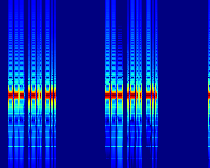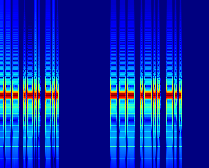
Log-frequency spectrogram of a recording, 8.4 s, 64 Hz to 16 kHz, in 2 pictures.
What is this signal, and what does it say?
Morse code, heard as a keyed tone, about 37 wpm, 700 Hz. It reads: OLD OLD OLD OLD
